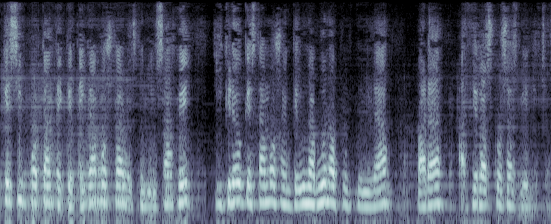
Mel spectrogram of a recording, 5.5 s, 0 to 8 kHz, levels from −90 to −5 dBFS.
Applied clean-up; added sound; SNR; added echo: neural separator model SepFormer DNS4.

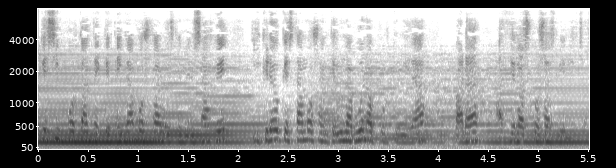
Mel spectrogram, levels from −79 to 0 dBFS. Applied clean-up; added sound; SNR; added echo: none; Bowed string instrument; -5 dB; reverberation time 0.4 s.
